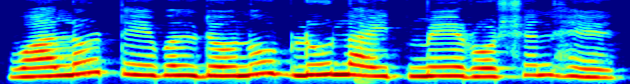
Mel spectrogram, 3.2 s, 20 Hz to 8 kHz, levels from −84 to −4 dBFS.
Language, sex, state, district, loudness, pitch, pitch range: Hindi, female, Arunachal Pradesh, Lower Dibang Valley, -12 LUFS, 330 Hz, 310-350 Hz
